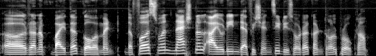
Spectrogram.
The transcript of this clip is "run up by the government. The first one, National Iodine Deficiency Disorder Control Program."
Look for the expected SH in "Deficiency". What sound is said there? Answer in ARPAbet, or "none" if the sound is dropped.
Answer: SH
